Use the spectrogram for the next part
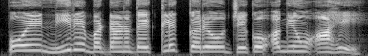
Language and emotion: Sindhi, neutral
